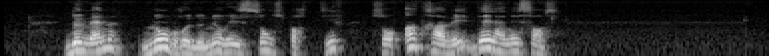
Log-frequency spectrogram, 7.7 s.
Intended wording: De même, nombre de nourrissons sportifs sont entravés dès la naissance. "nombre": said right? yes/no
yes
